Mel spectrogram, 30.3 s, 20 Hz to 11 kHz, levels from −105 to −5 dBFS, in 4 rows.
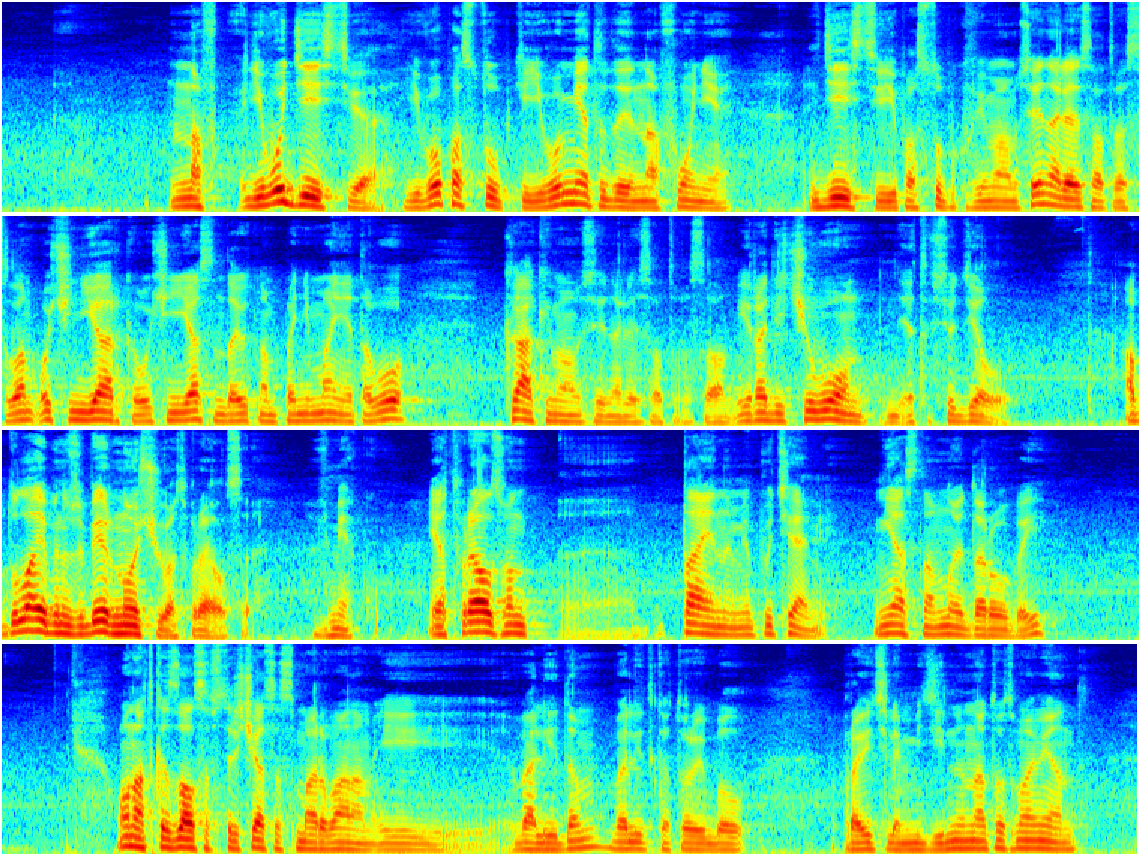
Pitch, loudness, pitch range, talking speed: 115 Hz, -20 LUFS, 100-130 Hz, 125 wpm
